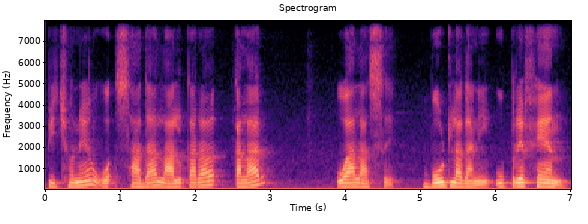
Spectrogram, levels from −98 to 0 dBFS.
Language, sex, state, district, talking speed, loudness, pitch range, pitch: Bengali, female, Assam, Hailakandi, 110 wpm, -16 LUFS, 155-175 Hz, 170 Hz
